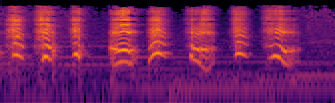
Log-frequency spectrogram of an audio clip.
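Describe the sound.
A young boy sobs in a run of short, choked, gasping whimpers, each a brief tearful burst with a small catch of breath between them, steady and fairly loud with no talk.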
